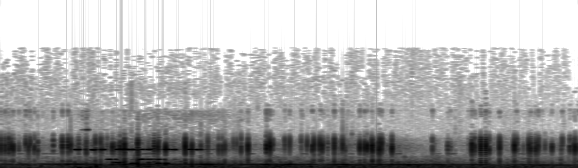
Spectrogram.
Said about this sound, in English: These crackles and beeps are Wi-Fi networks. They're coming from people's homes and businesses. Frank Swain and Daniel Jones recorded the Wi-Fi signals while walking down a few streets in London.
